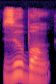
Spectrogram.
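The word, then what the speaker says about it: ズボン: Jadi, bunyinya kedengaran mirip-mirip zubong atau zubong.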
